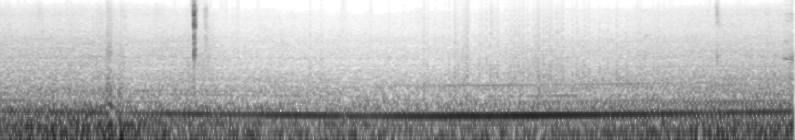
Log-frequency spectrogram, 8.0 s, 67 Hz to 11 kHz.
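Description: BMW E92 M3's 4.0-litre V8 with an Akrapovic exhaust, heard from inside the cabin while driving: a steady engine drone that eases slightly about a second in and climbs gently again near the end, over low road rumble.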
